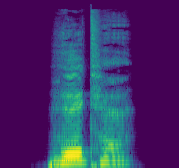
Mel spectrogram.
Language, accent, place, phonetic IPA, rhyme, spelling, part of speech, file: German, Germany, Berlin, [ˈhʏltə], -ʏltə, hüllte, verb, De-hüllte.ogg
- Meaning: inflection of hüllen: 1. first/third-person singular preterite 2. first/third-person singular subjunctive II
